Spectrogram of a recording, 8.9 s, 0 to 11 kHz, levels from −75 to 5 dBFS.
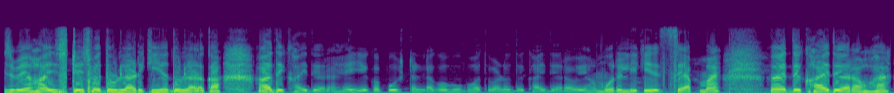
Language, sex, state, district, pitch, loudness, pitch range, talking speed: Hindi, female, Uttar Pradesh, Ghazipur, 225 Hz, -13 LUFS, 215-230 Hz, 210 wpm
